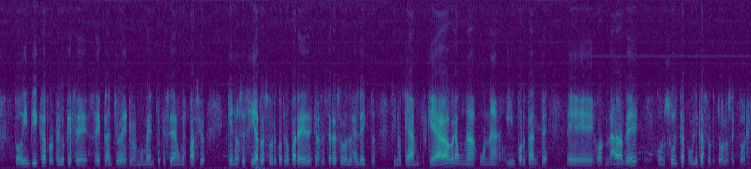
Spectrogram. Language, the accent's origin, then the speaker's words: Spanish; Lara, Venezuela; yo soy del Estado Lara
